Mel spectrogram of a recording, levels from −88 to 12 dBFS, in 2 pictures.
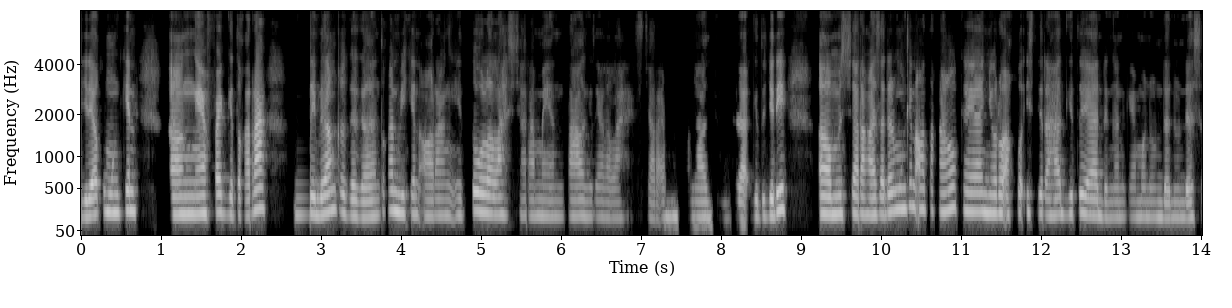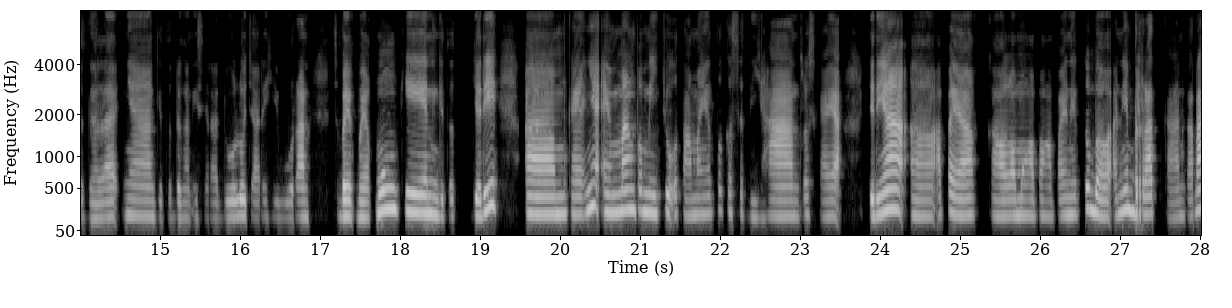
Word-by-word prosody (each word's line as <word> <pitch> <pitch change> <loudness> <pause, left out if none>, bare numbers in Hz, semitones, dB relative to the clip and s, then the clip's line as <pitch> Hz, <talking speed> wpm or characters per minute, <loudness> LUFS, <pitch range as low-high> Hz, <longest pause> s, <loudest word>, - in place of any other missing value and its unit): Jadi 185 - +7
aku 225 - -9
mungkin, 210 +2 +3 0.5
eee, 195 0 +5 0.2
ngefek 205 +1 +4
gitu. 190 - -3
Karena, 235 +8 +5 0.4
dibilang 190 +3 +2
kegagalan 180 -4 -1
itu 215 - -13
kan 235 - +2
bikin 200 -1 -1
orang 180 +1 -5
itu 185 +5 -5
lelah 195 -1 +1
secara 180 -1 -12
mental 175 0 -6
gitu 170 - -15
ya, - - -10
lelah 160 0 -11 0.2
secara 155 -2 -13
emosional 170 0 -6 0.2
juga 155 +1 -5 0.2
gitu. 175 - -7
Jadi, 220 +6 +6 0.5
mmm, 195 0 +6
secara 195 -1 0
nggak 190 0 +2
sadar, 210 +3 +2
mungkin 250 +3 +1
otak 240 -1 -2
aku 240 +4 +2
kayak 220 -2 +2
nyuruh 205 0 +3
aku 205 +3 -5
istirahat 195 -2 -3
gitu 200 +2 -2
ya 185 -3 +2
dengan 165 0 -9
kayak 170 0 -10
menunda-nunda 165 -1 -4
segalanya 170 +2 -6
gitu, 165 +1 -21
dengan 160 0 -11
istirahat 165 -1 -20
dulu 170 +2 -1
cari 165 0 -15
hiburan 165 +1 -6 0.3
sebanyak-banyak 170 -2 +1
mungkin 225 -3 +5 0.2
gitu. 180 0 -11 0.2
Jadi, 230 +11 +3 0.4
mmm, 195 0 +4
kayaknya 195 +8 0
emang 220 +3 +3
pemicu 210 -2 0
utamanya 190 0 -7
tuh 230 - -13
kesedihan, 175 -4 -3
terus 190 +1 -13
kayak 170 -1 -5 0.3
jadinya, 235 +7 +6
eee, 175 -1 -4
apa 220 - -6
ya, 180 -1 +2 0.3
kalau 175 0 -1
mau 185 0 -3
ngapa-ngapain 180 0 -7
itu 190 +4 -7
bawaannya 195 +3 +1
berat 200 -1 +1
kan? 160 0 -12
Karena 205 +7 +3
185 Hz, 155 wpm, -19 LUFS, 170-205 Hz, 0.5 s, Jadi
